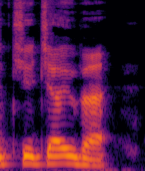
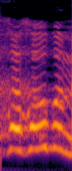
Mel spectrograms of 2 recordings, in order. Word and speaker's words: jojoba: But jojoba makes a little bit of sense because it's a Mexican plant. And in Mexico, J is said with an H sound.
